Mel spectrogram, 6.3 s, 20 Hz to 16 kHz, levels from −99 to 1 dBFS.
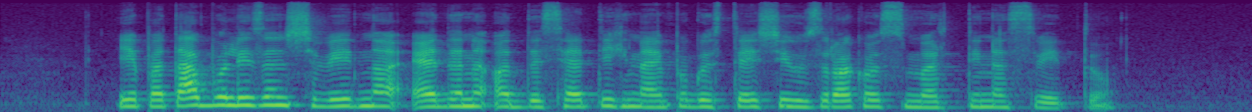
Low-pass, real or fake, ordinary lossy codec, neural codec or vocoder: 14.4 kHz; fake; none; vocoder, 48 kHz, 128 mel bands, Vocos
